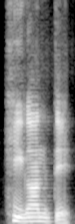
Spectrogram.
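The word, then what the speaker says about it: gigante: अब इसमें आप देखोगे हिगांते में जी के बाद में फर्स्ट जी के बाद में आई है इसलिए हम इसको है की साउंड से पढ़ रहे हैं, हिगांते। लेकिन सेकंड वाले जी को हम गे की साउंड बोल रहे हैं क्योंकि उसके जस्ट पीछे ए है तो हिगांते, हिगांते।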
